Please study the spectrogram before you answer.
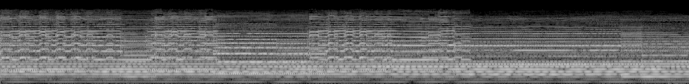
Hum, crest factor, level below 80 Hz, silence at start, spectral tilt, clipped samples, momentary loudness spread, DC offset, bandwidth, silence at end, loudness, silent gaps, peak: none; 14 dB; -60 dBFS; 0 s; -1 dB/octave; under 0.1%; 2 LU; under 0.1%; 14 kHz; 0 s; -14 LUFS; none; -2 dBFS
